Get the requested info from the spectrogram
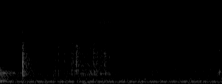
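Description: Faint scratching of a pen being written or drawn with, as points are marked on a diagram, with a light tap about a fifth of a second in. The scratching fades out about halfway through.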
